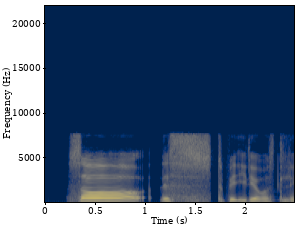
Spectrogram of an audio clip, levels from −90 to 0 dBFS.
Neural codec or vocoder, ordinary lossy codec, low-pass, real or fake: none; none; none; real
